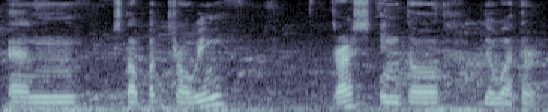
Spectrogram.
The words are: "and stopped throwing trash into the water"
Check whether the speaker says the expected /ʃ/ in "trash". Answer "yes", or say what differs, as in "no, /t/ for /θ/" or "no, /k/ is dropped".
no, /s/ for /ʃ/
